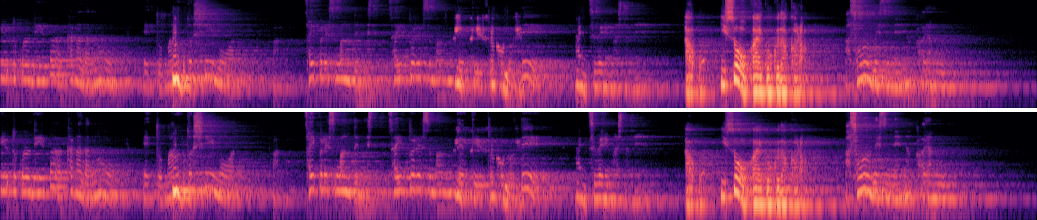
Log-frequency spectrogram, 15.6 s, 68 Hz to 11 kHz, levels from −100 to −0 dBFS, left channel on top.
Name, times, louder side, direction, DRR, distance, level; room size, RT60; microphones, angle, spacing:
voice 1, 0.0-1.8 2.1-2.7 3.1-3.5 4.1-4.2 4.6-5.6 5.9-8.1 8.9-9.7 12.7-14.2, right 1 dB, 40° right, 4 dB, 1.8 m, -33 dB
voice 2, 7.4-7.9 8.6-8.8 10.3-12.1, left 3 dB, 65° left, 14 dB, 0.6 m, -23 dB
27.5 x 15.0 x 9.7 m, 2.5 s
head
